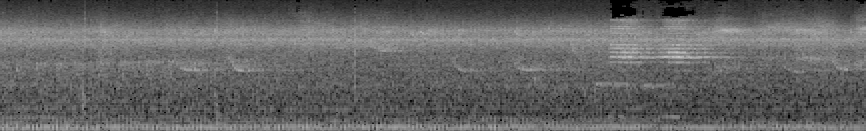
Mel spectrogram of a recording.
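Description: Steady low rumble of motor traffic, with short high chirps coming every second or so and a steady high-pitched hiss like insects. A brief whistling call with several tones sounds about six seconds in.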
